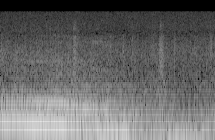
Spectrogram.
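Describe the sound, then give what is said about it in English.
A car engine rumbles loudly, its low droning pitch sliding down as the bandit car slows and arrives in a staged scene, then settling into a steady idle with no voices. “Here comes the bandit car.”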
